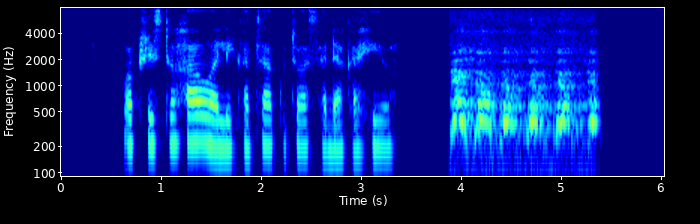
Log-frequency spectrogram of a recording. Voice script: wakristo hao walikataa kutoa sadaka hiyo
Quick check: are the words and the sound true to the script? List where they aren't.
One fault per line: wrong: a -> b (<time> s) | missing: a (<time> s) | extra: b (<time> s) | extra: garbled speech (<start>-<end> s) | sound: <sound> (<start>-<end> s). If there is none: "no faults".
sound: bark (3.9-5.4 s)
